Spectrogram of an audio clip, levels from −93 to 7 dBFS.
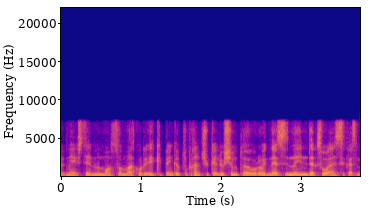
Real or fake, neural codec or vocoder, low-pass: fake; codec, 16 kHz in and 24 kHz out, 0.8 kbps, FocalCodec, streaming, 65536 codes; 7.2 kHz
